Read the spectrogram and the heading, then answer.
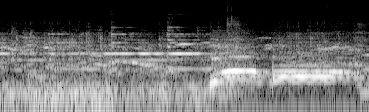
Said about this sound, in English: The train had been running for years and suddenly it was all going to end. So quite a lot of people did turn out. Cars came from everywhere. There's the old train.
